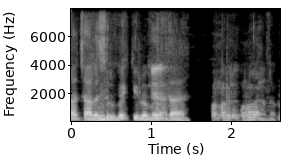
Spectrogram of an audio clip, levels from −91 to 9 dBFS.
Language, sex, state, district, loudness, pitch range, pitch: Hindi, male, Bihar, Jamui, -16 LUFS, 115-130 Hz, 125 Hz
